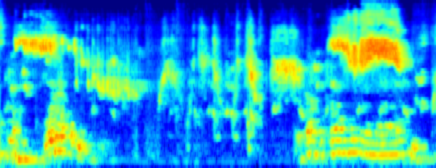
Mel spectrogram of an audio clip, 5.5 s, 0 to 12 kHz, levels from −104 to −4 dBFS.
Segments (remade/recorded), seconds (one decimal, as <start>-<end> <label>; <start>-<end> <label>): 0.0-5.5 remade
